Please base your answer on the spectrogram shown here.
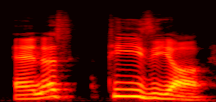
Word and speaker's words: anaesthesia: ए ई है इसको हम प्रोनाउंस नहीं करते इसकी जगह पे एक श्वा साउंड को लेकर के आते हैं और श्वा साउंड होता है आ तो इस इसी वजह से anus anus एनेस्थीसिया एनेस्थीसिया एनेस्थीसिया तो इस तरह से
